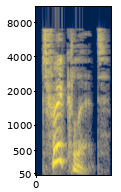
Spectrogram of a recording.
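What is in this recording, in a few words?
"tricklet", British English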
